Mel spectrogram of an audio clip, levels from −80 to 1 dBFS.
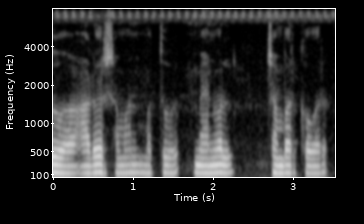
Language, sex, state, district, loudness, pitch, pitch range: Kannada, male, Karnataka, Koppal, -17 LUFS, 135 Hz, 130-135 Hz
